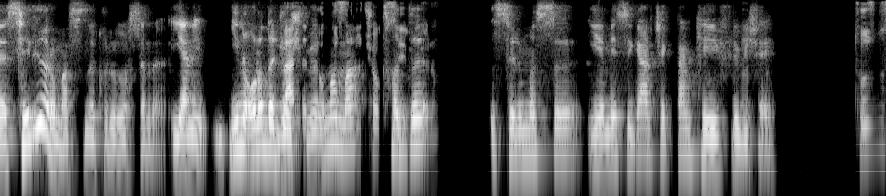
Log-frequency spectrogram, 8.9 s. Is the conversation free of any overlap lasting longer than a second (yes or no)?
no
